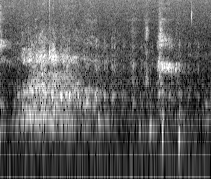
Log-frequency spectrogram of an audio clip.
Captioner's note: audience laughing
